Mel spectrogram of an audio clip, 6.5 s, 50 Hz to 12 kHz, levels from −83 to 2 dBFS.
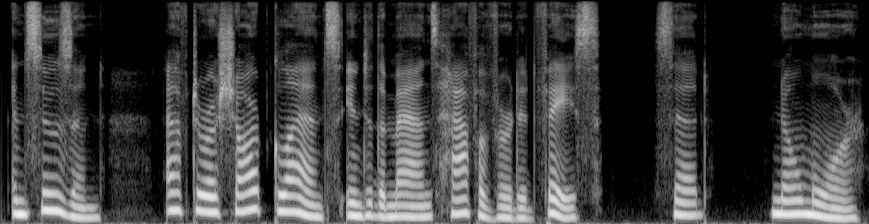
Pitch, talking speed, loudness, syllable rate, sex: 190 Hz, 140 wpm, -14 LUFS, 4.1 syllables/s, female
